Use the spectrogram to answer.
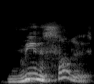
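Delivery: acted customer's shock; indignant disbelief. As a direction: balk at the price, pitch jumping up. Cliente protesta por el precio.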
